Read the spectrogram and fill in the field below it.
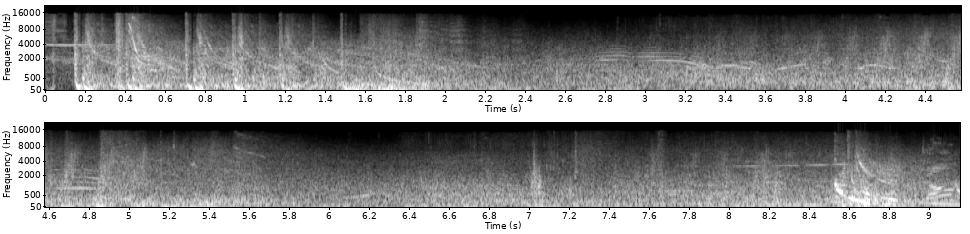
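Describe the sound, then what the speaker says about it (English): Rapid blaster fire in Star Wars Battlefront during a Walker Assault battle, a steady crackle of repeated shots with mechanical battle noise underneath and talk over it, ending in a sharper close burst. "Who wants some blaster fire?"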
